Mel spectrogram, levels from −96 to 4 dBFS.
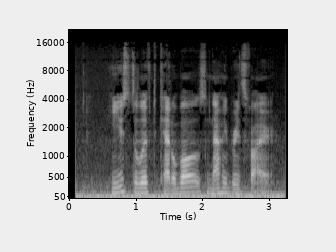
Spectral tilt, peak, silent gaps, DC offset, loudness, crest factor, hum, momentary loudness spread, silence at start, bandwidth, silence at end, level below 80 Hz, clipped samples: -5 dB/octave; -8 dBFS; none; under 0.1%; -26 LUFS; 18 dB; none; 9 LU; 0.1 s; 16 kHz; 0 s; -30 dBFS; under 0.1%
